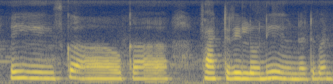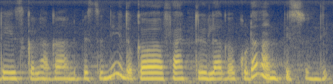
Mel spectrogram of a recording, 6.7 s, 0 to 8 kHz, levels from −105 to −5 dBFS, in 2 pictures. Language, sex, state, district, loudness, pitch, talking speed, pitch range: Telugu, female, Andhra Pradesh, Guntur, -21 LUFS, 210 Hz, 135 wpm, 200-215 Hz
